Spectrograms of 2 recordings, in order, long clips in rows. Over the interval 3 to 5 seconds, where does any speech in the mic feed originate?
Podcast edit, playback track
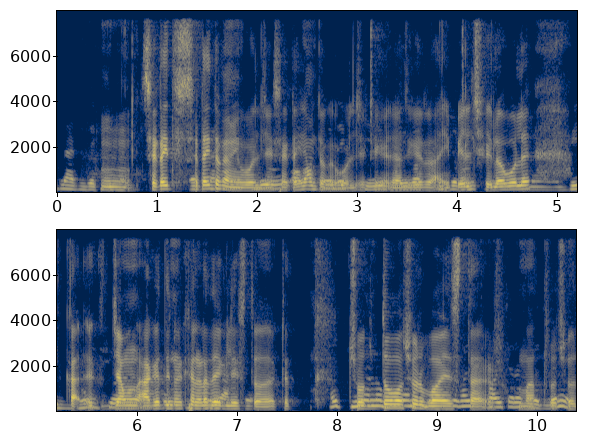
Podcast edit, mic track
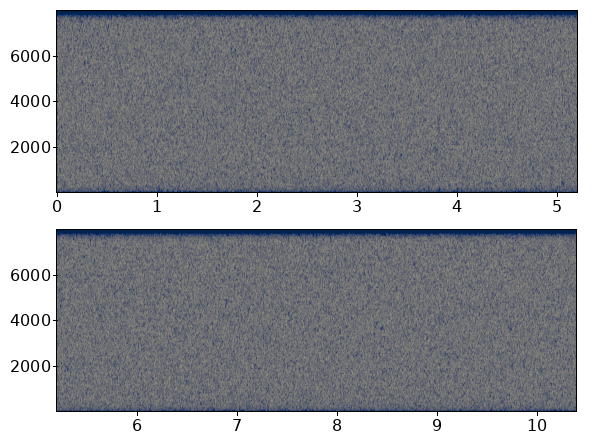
neither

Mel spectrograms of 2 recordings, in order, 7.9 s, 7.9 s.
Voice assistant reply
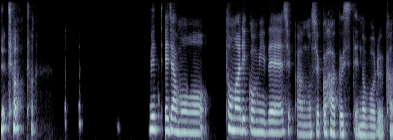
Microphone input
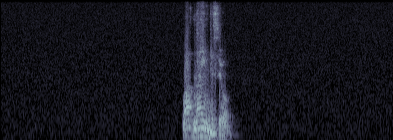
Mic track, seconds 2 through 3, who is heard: neither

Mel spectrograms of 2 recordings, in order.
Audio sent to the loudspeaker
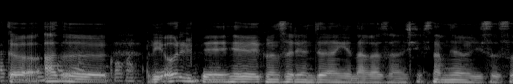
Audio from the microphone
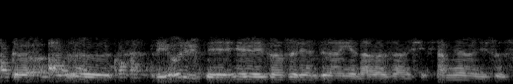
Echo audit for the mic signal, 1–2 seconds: echo only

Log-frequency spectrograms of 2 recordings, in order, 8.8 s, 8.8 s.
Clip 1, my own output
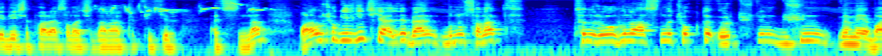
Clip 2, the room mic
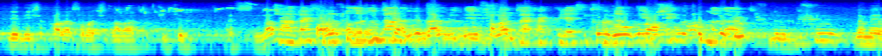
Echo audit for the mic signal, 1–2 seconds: echo only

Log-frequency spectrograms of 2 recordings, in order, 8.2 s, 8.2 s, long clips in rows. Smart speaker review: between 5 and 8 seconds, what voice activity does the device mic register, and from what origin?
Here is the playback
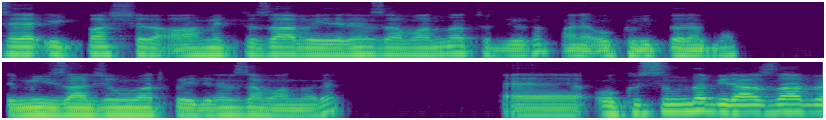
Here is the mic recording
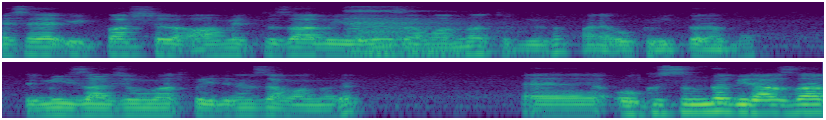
echo only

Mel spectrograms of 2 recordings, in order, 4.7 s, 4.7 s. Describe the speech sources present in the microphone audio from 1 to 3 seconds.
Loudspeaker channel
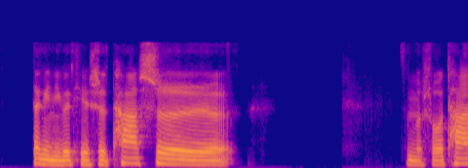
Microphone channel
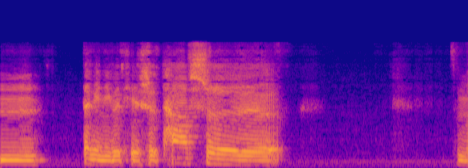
echo only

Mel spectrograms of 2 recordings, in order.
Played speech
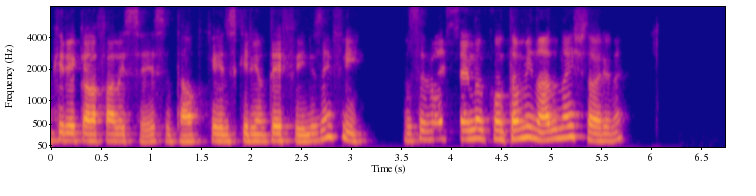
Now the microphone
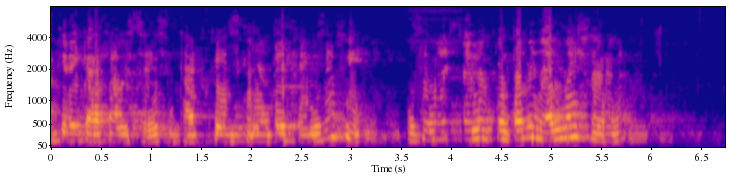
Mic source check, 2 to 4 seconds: echo only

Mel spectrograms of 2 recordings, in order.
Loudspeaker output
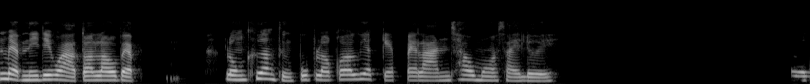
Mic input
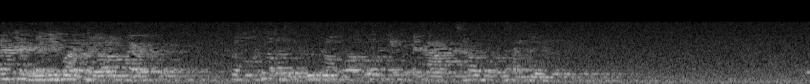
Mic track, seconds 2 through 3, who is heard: echo only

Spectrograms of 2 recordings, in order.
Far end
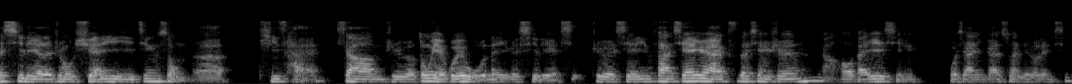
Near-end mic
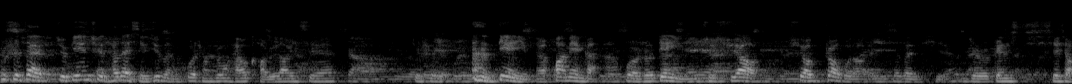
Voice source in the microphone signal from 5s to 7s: both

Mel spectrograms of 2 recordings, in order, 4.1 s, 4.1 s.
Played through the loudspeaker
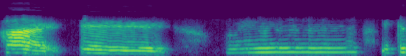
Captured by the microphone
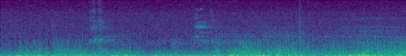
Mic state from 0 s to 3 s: neither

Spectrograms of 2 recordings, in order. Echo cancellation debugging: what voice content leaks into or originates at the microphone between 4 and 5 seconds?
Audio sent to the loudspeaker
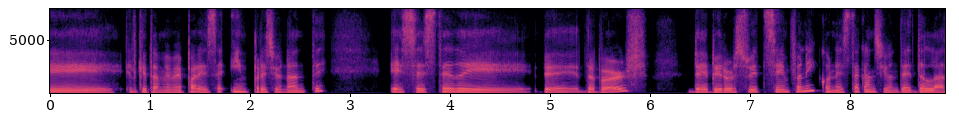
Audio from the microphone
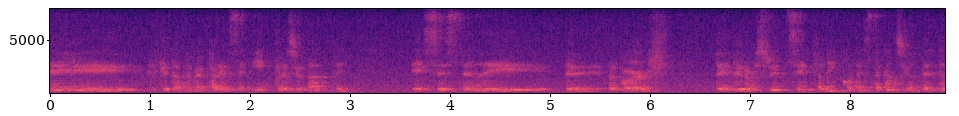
echo only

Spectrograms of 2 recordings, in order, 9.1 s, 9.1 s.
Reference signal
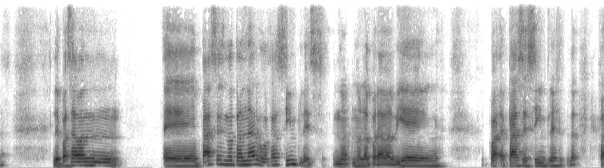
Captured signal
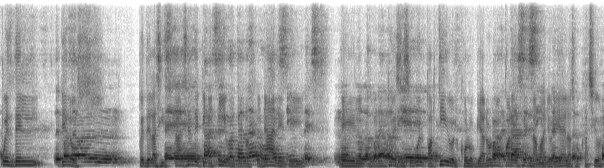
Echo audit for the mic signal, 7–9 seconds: both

